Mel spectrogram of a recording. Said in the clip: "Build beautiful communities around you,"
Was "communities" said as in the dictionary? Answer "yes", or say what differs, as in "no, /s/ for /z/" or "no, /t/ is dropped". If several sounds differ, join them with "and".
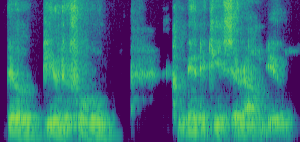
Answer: yes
